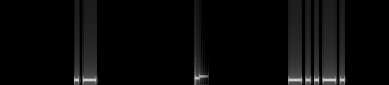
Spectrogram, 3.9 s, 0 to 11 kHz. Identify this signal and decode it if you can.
Morse code, heard as a keyed tone, about 27 wpm, 700 Hz. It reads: A /
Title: Single Character (Letter:Number:Punctuation:Prosign) 28wpm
